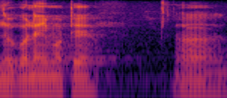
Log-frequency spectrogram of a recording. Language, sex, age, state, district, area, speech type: Bodo, male, 30-45, Assam, Chirang, rural, spontaneous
